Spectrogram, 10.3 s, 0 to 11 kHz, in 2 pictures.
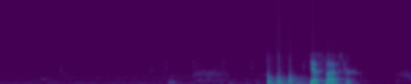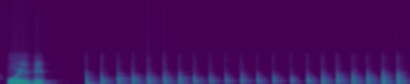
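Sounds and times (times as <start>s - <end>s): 
rapid knocking on a wooden door: 3.4s - 3.9s, 6.2s - 10.2s
speech: 3.9s - 4.6s, 5.2s - 5.9s.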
